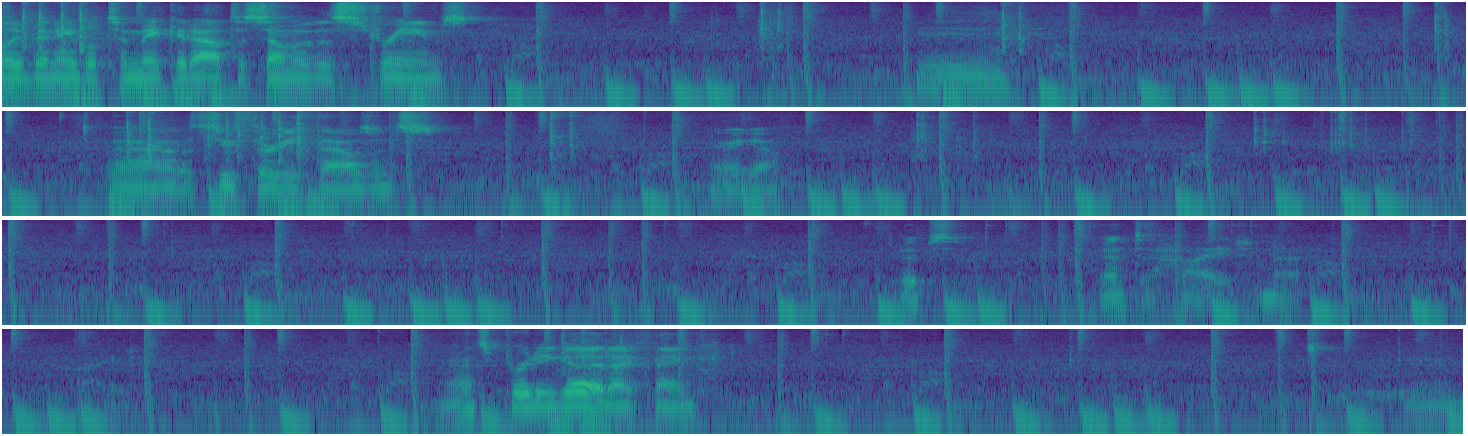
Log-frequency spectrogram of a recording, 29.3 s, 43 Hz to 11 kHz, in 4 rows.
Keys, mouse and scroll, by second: 12.7 middle click, 13.5-14.4 scroll down 3, 14.9 middle click, 15.4 middle click, 17.0 click, 17.8 click, 19.5 click, 20.0 click, 20.7 click, 21.7 click, 22.2-23.8 middle drag, 24.2 click, 26.0 click, 27.2 scroll down 2.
